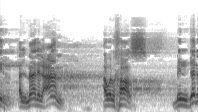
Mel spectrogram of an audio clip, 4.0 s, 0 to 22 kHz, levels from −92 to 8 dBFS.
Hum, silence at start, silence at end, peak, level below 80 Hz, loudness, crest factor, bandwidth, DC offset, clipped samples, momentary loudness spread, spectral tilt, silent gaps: none; 0 s; 0 s; -4 dBFS; -64 dBFS; -19 LUFS; 16 dB; 13 kHz; under 0.1%; under 0.1%; 18 LU; -2 dB/octave; none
